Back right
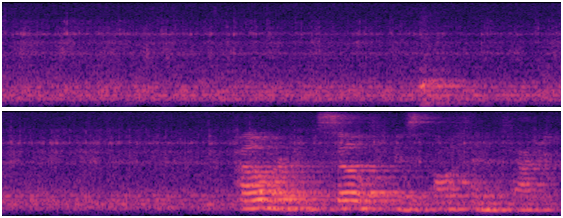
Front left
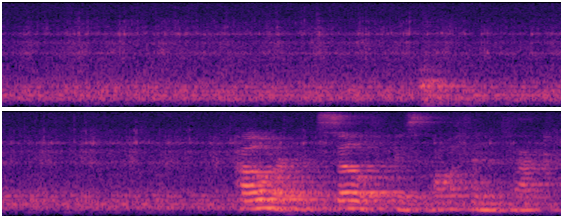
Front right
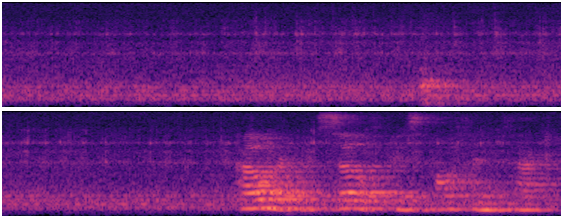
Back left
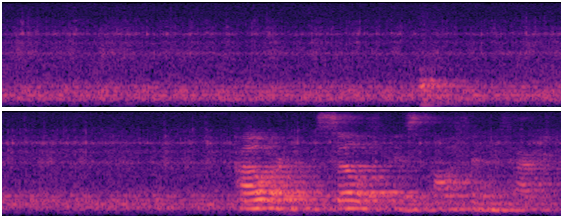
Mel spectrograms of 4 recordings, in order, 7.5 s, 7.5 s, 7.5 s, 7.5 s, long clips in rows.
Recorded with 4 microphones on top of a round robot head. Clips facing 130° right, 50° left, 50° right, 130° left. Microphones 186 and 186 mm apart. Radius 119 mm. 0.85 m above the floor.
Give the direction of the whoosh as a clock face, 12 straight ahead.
6 o'clock.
